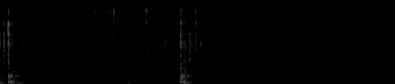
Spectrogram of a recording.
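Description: A solid, elongated beige-yellow soap bar held in the fingers is shaved and scored with a metal utility knife blade. Short, bright scraping cuts with crisp high hiss come in quick bursts, the strongest early and near the middle, with little low end. Fainter scratches trail off into a quiet end.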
